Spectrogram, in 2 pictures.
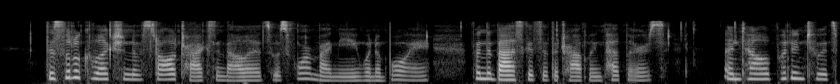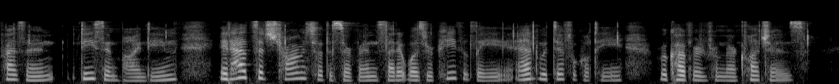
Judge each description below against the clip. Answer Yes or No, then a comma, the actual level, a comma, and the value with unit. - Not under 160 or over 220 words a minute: Yes, average, 170 wpm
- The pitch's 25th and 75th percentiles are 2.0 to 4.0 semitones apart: No, average, 4.8 semitones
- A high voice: Yes, high, 210 Hz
